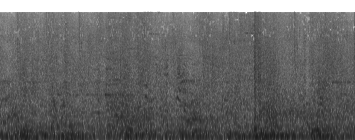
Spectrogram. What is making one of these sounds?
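Magic spells whoosh and crackle in a busy game battle.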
